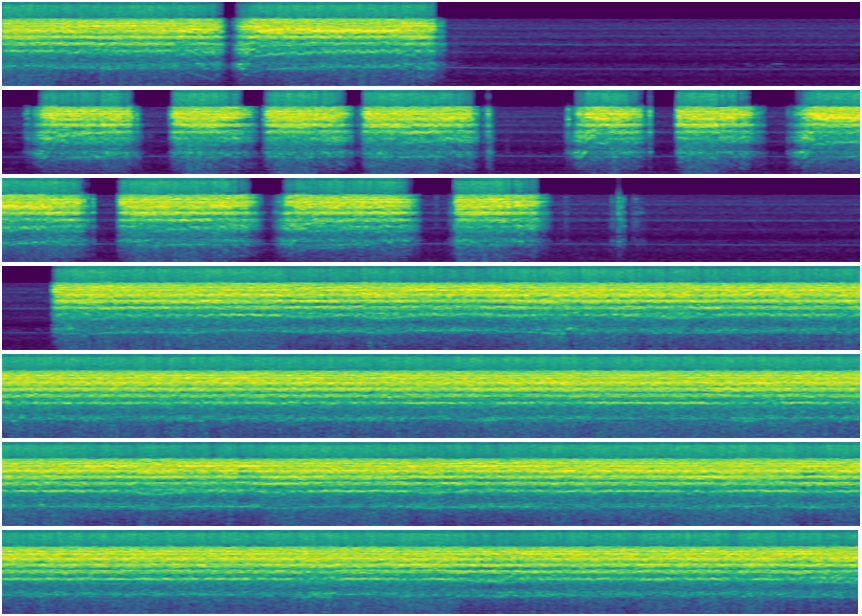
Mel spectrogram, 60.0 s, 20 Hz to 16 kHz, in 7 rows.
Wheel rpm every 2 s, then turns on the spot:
210, 150, 20, 0, 60, 70, 80, 50, 110, 90, 100, 20, 0, 160, 220, 230, 230, 230, 230, 230, 230, 230, 230, 230, 230, 230, 230, 230, 220, 230.
none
